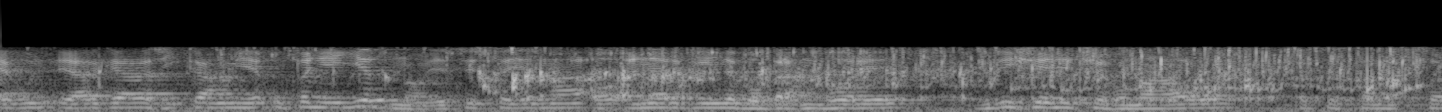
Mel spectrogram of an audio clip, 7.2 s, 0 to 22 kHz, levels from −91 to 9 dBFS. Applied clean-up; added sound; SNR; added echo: none; Liquid; 1 dB; reverberation time 0.7 s.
